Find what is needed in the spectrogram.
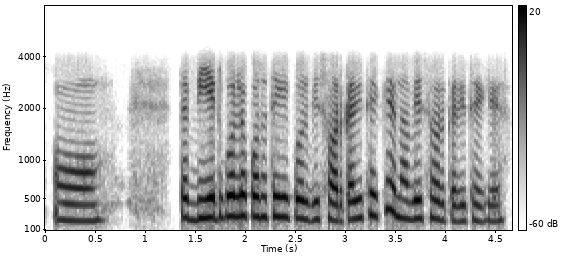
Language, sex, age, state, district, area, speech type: Bengali, female, 18-30, West Bengal, Paschim Medinipur, rural, conversation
